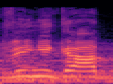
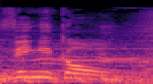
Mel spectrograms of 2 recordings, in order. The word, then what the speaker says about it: Vingegaard: Not, not, not Vingegaard, but Vingegaard.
